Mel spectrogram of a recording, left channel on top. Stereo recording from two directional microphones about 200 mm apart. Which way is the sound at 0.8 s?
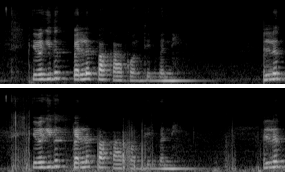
45° left (ahead or behind).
